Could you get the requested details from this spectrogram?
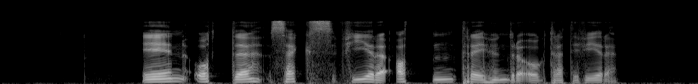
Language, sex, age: Norwegian, male, 40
